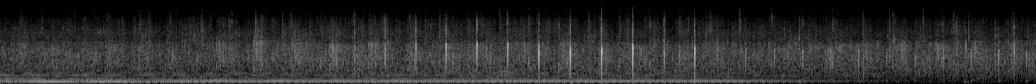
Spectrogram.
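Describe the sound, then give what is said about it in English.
An audience applauds steadily, a dense wash of many hands clapping that holds for several seconds, with a few sharper individual claps standing out before it fades away. “Let's just give them a round of applause just to show them how much we appreciate and love them.”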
